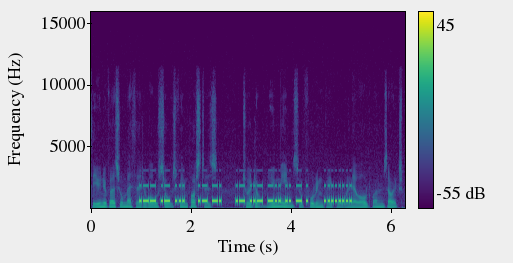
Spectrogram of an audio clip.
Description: Morse code, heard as a keyed tone, hand-sent with a paddle, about 33 wpm, 620 Hz, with speech in English. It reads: WAS AN AUDITE <HH>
